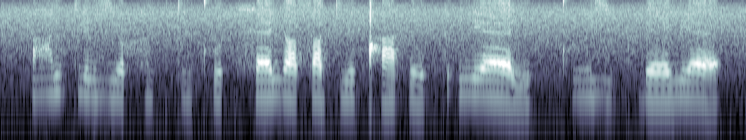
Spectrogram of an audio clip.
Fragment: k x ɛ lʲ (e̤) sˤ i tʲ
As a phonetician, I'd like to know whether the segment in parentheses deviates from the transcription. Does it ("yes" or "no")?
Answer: yes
